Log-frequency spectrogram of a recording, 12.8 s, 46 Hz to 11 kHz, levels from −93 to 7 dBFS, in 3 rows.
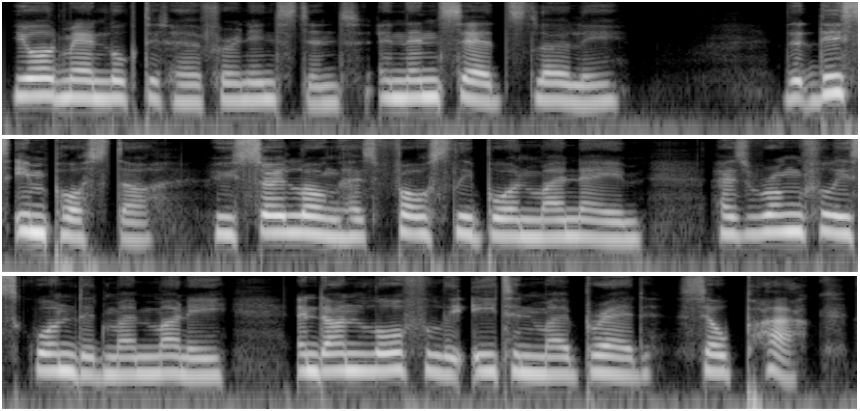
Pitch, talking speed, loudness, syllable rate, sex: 210 Hz, 170 wpm, -19 LUFS, 4.9 syllables/s, female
